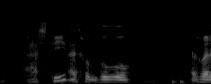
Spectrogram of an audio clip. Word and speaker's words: aesthete: All things considered, so we're doing the thing where we learn how to pronounce words. Oh my god, that's the wrong. Aesthete. Aesthete.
